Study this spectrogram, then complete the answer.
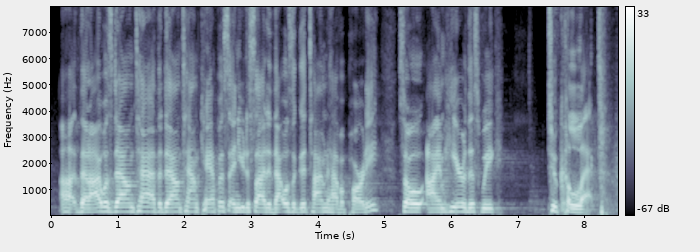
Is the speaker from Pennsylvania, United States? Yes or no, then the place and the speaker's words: no; Southern Mississippi, United States; moved away; when I was a kid growing up in Southern Mississippi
